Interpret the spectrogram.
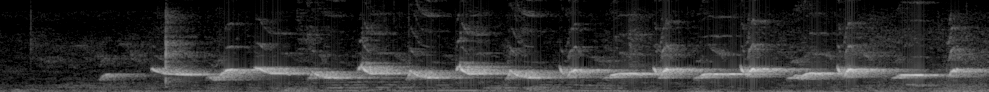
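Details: White-rumped shama, a fighter bird in an agitated state, sings rich whistled phrases that slide up and down and repeat quickly, about two per second, with faint low background rumble.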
